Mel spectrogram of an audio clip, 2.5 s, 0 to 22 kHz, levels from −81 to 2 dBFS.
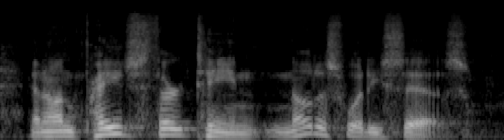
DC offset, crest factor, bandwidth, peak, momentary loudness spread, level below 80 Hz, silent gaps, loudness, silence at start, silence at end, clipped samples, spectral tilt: under 0.1%; 18 dB; 15.5 kHz; -12 dBFS; 7 LU; -66 dBFS; none; -31 LUFS; 0 s; 0.2 s; under 0.1%; -6.5 dB/octave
